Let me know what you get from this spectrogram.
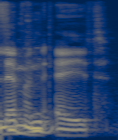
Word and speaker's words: Lemonaid: Also wird ja geschrieben Lemonaid. Also ausgesprochen im Prinzip. – Lemonade. – Genau, also ausgesprochen wie halt die normale Limonade, aber anders geschrieben.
